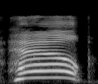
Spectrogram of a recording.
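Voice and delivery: high, loud fake plea; wailed cry for help. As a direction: yell for help, overacted. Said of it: "Charlie wailed".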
